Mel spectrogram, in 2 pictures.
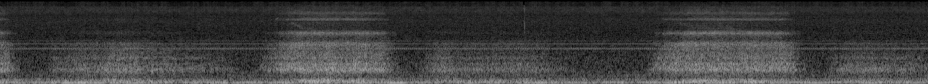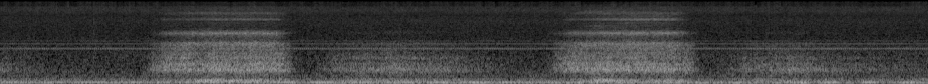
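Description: Four loud rasping snores on breathing in, about 13 breaths a minute, with softer breaths out between them over steady room hum.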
